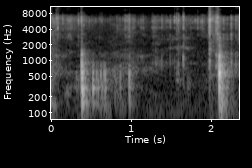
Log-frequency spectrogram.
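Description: A few light knocks and clicks from a green plastic bowl holding a block of ice as it is gripped and worked to free the ice. The loudest knock comes about half a second in.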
